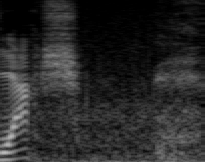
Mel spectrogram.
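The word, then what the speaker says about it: Iași: it looks like Lassie yeah yassi AI I say but it's yassi is the actual it's pronounced Yash it's a du party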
